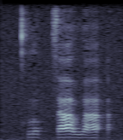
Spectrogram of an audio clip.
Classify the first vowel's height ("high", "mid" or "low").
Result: mid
